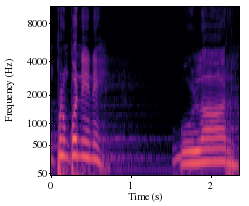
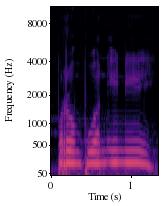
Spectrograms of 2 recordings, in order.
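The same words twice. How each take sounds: First: Loud, pointing-the-finger retort; louder blaming Adam. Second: Adam blaming, low. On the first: Adam passes the blame to the serpent, louder. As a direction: toss the blame onward. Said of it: "Lalu bilang". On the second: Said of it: "Tuhan bilang". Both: Retold or imitated.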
